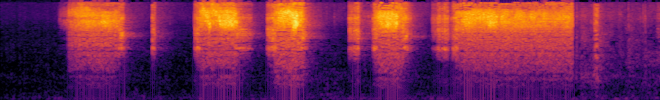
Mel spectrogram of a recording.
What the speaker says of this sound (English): Now I'm going to spray out this bottom bearing here.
